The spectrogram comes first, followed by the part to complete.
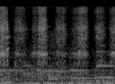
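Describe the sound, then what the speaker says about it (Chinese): A two-edged hand saw cuts through a wooden branch outdoors in rapid, rhythmic back-and-forth strokes, each rasping pass close and distinct, with no voices over it. "真的不要随便拿锯子来锯"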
